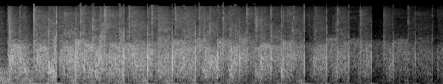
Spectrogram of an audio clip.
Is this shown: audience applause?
yes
